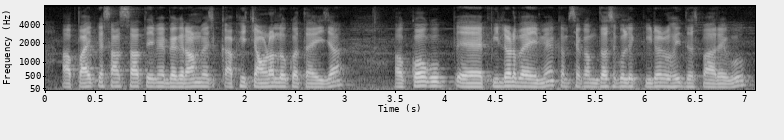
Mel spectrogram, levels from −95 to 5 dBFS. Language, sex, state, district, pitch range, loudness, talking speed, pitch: Hindi, male, Bihar, Gopalganj, 130-145 Hz, -19 LUFS, 195 wpm, 135 Hz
